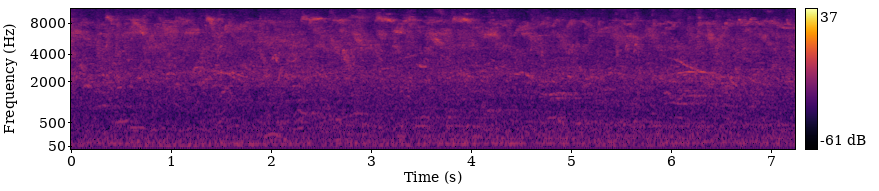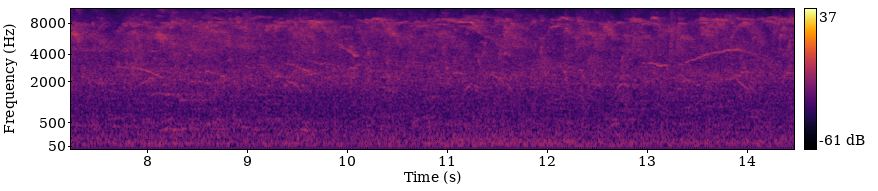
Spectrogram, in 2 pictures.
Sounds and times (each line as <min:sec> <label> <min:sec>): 0:00.0 children chirping and calling 0:14.4
0:00.0 noisy starlings 0:14.4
